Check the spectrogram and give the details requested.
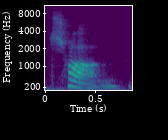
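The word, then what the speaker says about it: Chang: Um because it's spelled uh like c h a n g, but it's pronounced chong.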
